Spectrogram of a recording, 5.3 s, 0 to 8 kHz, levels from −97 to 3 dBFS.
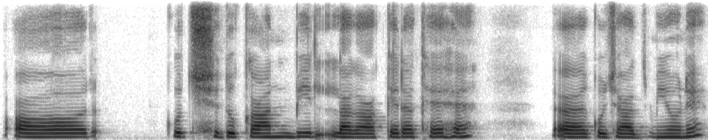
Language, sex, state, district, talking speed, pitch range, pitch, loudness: Hindi, female, Punjab, Pathankot, 145 wpm, 200-215 Hz, 205 Hz, -16 LUFS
